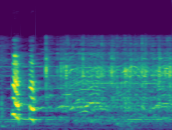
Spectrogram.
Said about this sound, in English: Hold on, the applause till much later.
